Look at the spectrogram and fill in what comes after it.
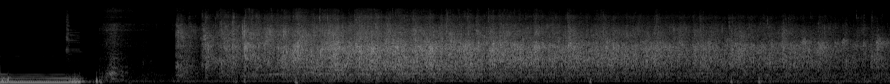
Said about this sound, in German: Ich werde das Auftrittsprotokoll der Kapelle vorlegen, da wird da stehen, rasender, nicht enden wollender Beifall.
